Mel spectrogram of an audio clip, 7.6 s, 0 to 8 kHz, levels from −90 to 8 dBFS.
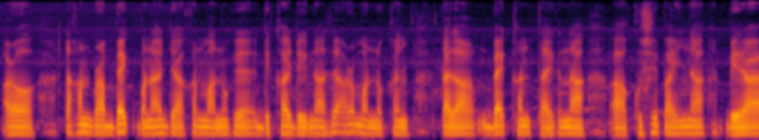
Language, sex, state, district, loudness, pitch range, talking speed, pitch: Nagamese, male, Nagaland, Kohima, -19 LUFS, 95-105 Hz, 215 wpm, 100 Hz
